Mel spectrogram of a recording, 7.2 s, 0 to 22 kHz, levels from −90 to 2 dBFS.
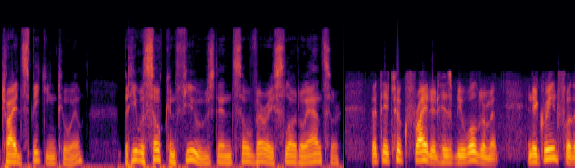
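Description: At 4.29 s there is a brief gap of about 20 ms. From then to the end, the speech turns dull and boxy. Nothing reaches above 4.2 kHz, so the upper band is gone. The level shifts by roughly 5 dB. A new, faint background noise appears, well below the speech. This abrupt change in tone, bandwidth and noise is most likely an input switched to a poorer device, such as another microphone or a headset's call profile.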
